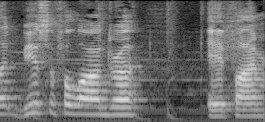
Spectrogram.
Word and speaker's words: Bucephalandra: For the sake of this video, we're going to call it Bucephalandra.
